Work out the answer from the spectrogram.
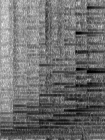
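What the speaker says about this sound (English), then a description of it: "those guys from Project Sam, they sampled a bell tower." Sampled bell-tower bells from a Project Sam library ring in a dense, sustained wash of overlapping tones with soft low strikes pulsing underneath, steady and full with no speech.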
